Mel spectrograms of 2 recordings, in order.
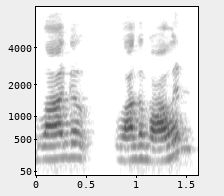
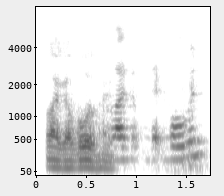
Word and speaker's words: Lagavulin: Oh well, thank you for the pronunciation, Tyler. How you say it? Lagavulin. Lagavulin.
